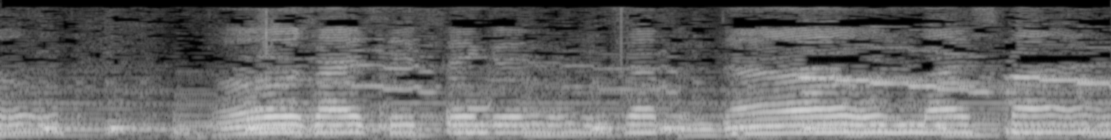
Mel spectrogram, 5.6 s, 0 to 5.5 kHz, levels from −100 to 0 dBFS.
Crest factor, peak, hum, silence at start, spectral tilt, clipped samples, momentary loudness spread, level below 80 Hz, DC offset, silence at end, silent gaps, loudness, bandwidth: 16 dB; -4 dBFS; none; 0 s; -10 dB/octave; under 0.1%; 10 LU; -48 dBFS; under 0.1%; 0 s; none; -21 LUFS; 5 kHz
